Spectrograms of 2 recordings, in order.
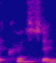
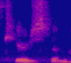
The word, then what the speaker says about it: Kirsten: Make sure, I know there's always that confusion of the Kristen versus Kirsten. You have to, it takes a little closer look, so it's Kirsten Hall.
